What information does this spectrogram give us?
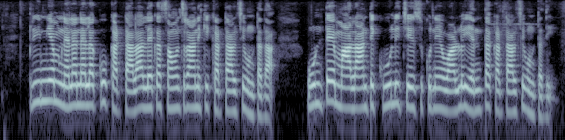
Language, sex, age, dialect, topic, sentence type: Telugu, female, 25-30, Telangana, banking, question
